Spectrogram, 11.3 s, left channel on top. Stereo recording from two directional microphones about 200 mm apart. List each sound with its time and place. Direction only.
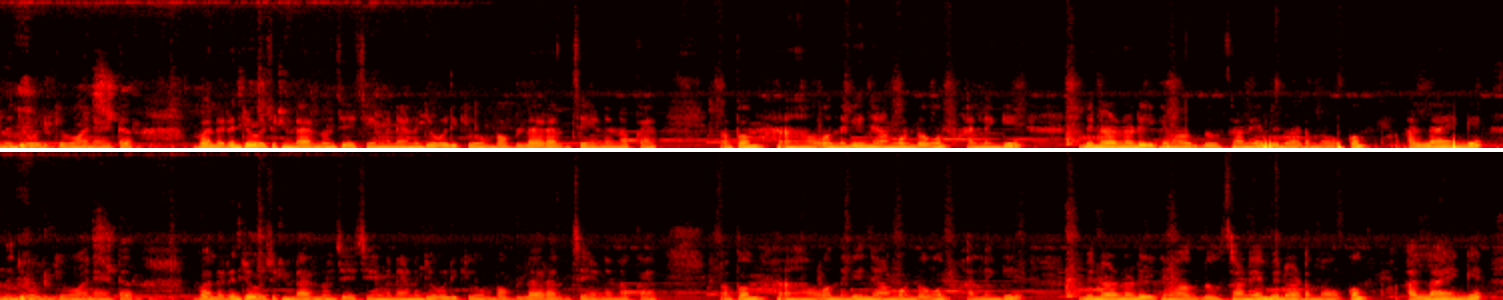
0.4 s a woman's voice: 15° left (ahead or behind)
9.6 s speech: 5° right (ahead or behind)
